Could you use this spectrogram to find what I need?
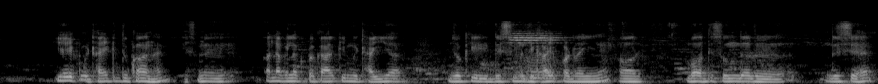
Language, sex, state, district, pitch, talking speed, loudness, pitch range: Hindi, male, Jharkhand, Jamtara, 135 Hz, 185 wpm, -30 LUFS, 130-145 Hz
